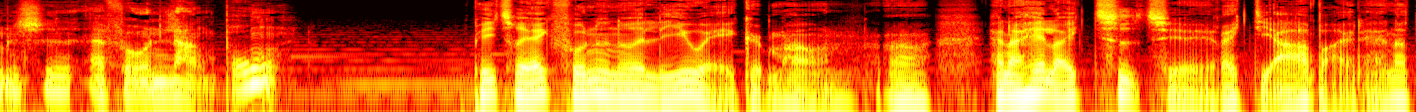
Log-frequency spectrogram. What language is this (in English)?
Danish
